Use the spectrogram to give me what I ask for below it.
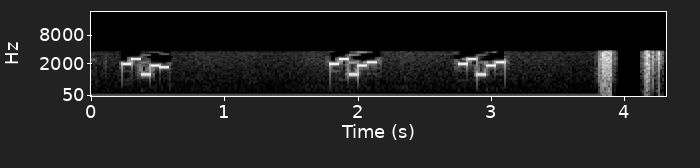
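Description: Five-tone selective call (ZVEI), heard as quick runs of five tones, tones of about 70 ms. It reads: 88176 88179 88179
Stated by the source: ZVEI five-tone selective call received on an SDR.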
